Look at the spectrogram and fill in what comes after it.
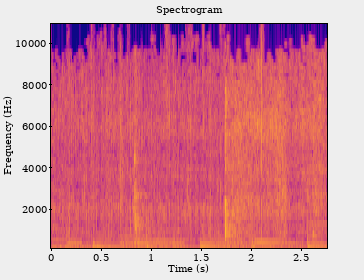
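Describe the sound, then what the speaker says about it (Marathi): Ginger garlic paste frying in a pan for crab masala, giving a steady close sizzle throughout with a few brief scraping stirs, and no voices. "जिंजर गार्लिक पेस्ट घालून मस्त तळसून घेऊया।"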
